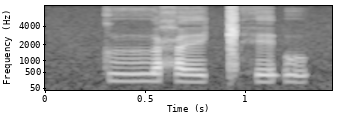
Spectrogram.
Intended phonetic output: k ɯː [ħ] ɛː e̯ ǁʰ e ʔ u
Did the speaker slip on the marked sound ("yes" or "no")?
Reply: no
